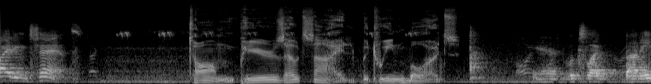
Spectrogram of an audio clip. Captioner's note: crickets chirping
